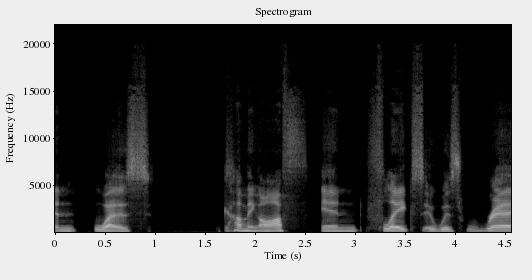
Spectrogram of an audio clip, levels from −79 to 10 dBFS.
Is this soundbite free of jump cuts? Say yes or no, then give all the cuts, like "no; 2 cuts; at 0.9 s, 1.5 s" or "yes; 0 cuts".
yes; 0 cuts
